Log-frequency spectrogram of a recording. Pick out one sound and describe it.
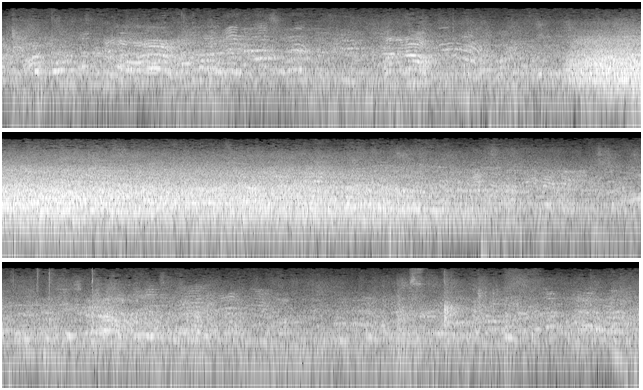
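A large crowd cheers and roars in a big echoing arena, swelling suddenly and then slowly easing off.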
